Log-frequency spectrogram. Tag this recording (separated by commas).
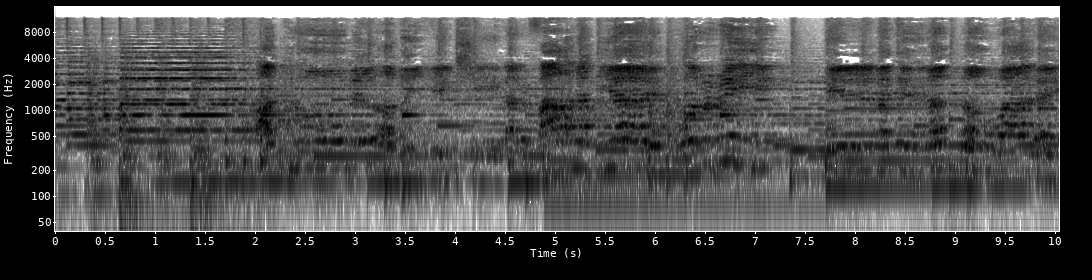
Music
